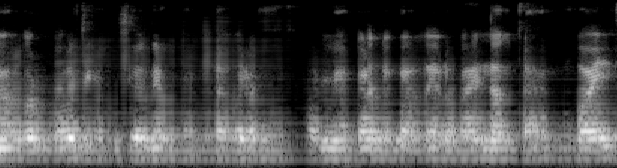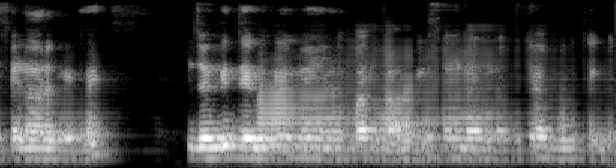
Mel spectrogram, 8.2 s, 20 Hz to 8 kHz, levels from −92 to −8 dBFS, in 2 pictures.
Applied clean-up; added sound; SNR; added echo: neural mask model DeepFilterNet 3.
